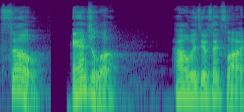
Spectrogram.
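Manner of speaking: very slow, plodding, sleepy, drawn-out hypnosis-tape delivery. Imitating hosts whose talk is so slow: spoken very slowly. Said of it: "the talk's so slow... It goes like".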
